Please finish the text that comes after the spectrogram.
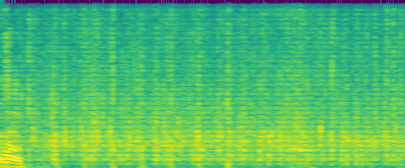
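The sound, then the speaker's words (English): A church audience claps steadily for about three seconds, a dense, fairly loud patter of many hands, with the tail of a voice heard briefly at the very start. “And what's so interesting right now, clap for that, amen.”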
